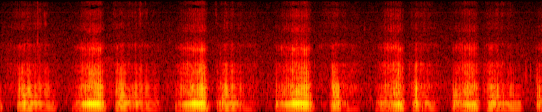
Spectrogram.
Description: Prospect the Dog finally gets caught snoring on video.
